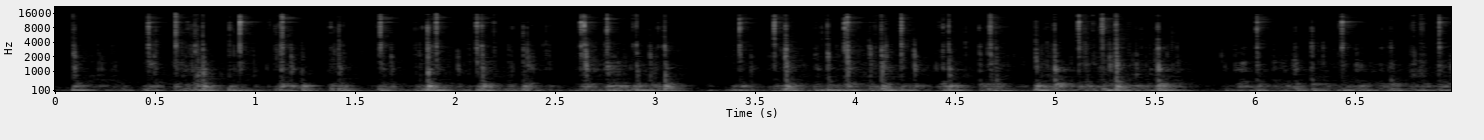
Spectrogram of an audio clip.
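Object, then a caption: Plastic mechanical keyboard. Fingertips type quickly on the keycaps of a compact 60% black plastic mechanical keyboard with RGB backlight. It makes a steady stream of short, dry clacks with a deep, thocky low body and bright, sharp click tops. There are brief pauses between bursts of key presses.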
